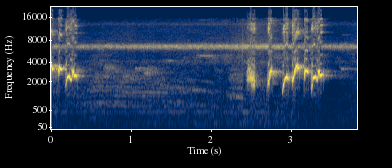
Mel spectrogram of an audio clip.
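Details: Red-whiskered bulbul song played to train caged birds in Thailand: a short bubbling phrase of warbled notes opens, then after a pause a quick run of five or six liquid, slurred whistles; steady high electronic tone throughout.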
